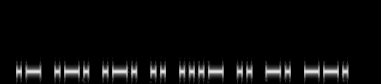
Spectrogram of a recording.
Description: Morse code, heard as a keyed tone, about 25 wpm, 600 Hz. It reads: ARRIVING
